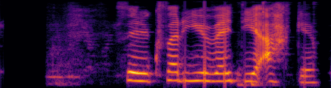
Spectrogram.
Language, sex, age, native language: Icelandic, female, 8, Filipino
